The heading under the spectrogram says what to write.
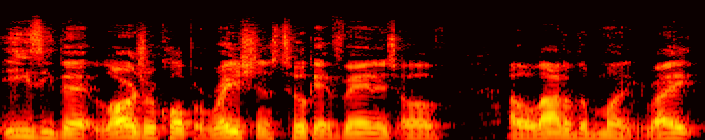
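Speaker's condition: No condition

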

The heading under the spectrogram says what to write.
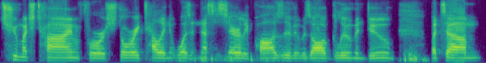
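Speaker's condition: No condition

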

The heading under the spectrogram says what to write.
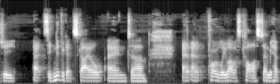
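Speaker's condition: No condition

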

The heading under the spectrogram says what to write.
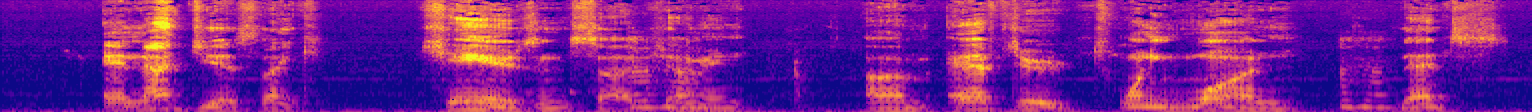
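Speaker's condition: Cerebral palsy; coordination affected

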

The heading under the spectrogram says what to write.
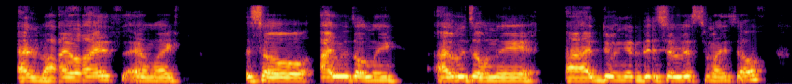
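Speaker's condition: Cerebral palsy, right-sided high tone

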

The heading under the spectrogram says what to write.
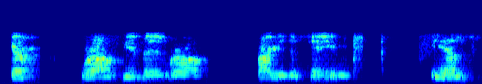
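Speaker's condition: Muscular dystrophy; physical disability

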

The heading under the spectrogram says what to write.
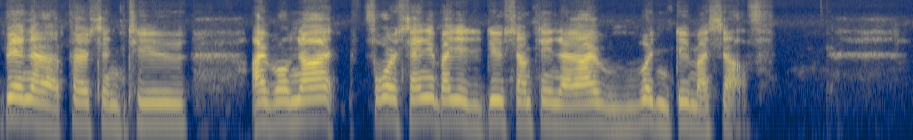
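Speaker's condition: Head and neck cancer surgery; crooked head since

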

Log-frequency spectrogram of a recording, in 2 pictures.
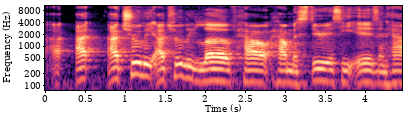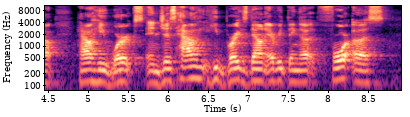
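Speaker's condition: No condition

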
